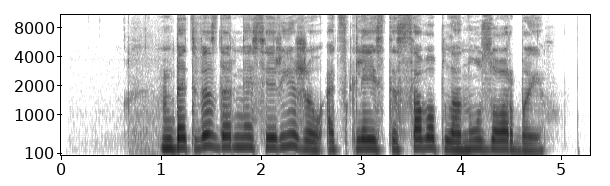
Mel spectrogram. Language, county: Lithuanian, Šiauliai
